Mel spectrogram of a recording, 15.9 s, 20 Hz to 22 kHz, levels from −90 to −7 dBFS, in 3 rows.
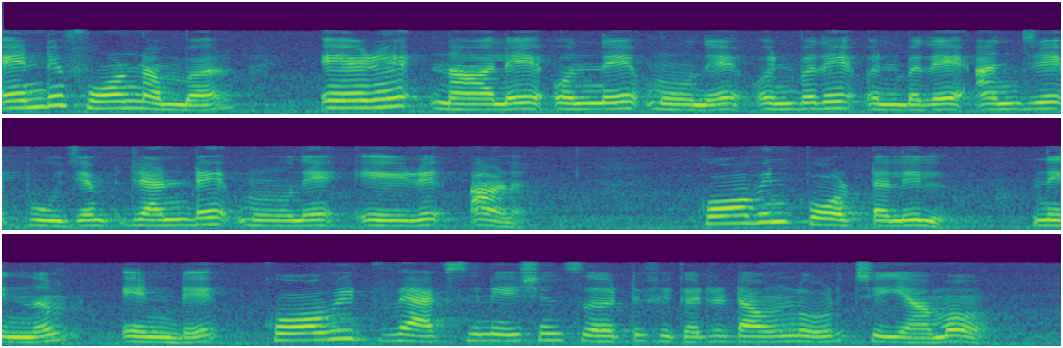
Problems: constant background noise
